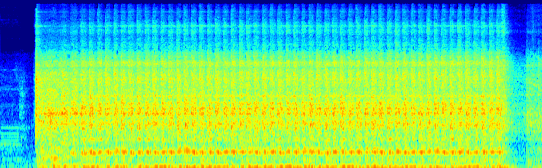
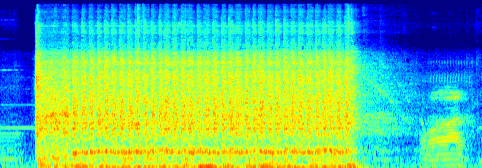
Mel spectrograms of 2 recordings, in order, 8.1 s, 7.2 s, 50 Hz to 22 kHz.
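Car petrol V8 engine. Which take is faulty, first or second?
first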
